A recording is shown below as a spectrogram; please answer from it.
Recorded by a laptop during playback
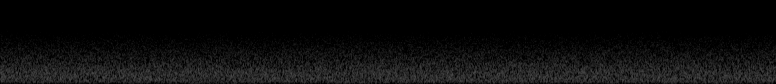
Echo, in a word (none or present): none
